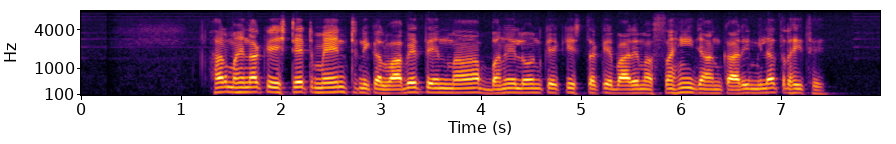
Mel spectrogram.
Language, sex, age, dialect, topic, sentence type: Chhattisgarhi, male, 25-30, Eastern, banking, statement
